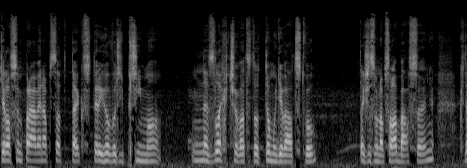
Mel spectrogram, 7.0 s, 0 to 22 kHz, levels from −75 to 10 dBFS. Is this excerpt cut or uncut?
uncut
